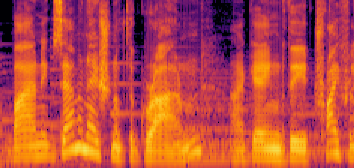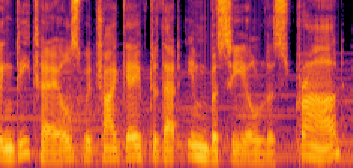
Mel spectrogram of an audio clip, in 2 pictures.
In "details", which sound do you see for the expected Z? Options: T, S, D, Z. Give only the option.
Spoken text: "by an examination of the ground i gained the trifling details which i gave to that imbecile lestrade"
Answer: Z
